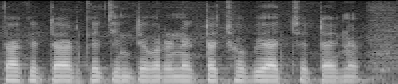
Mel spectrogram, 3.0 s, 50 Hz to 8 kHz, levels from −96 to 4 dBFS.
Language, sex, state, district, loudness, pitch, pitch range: Bengali, male, Tripura, West Tripura, -18 LUFS, 120 Hz, 115-125 Hz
